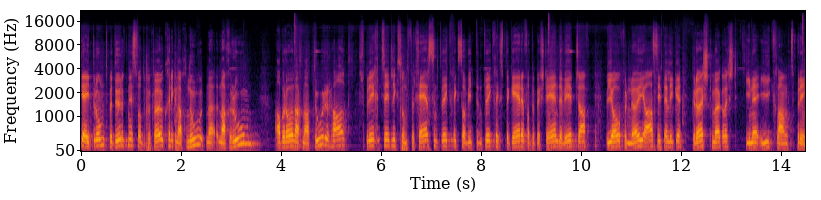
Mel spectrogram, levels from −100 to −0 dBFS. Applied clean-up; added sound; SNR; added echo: neural mask model RNNoise.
